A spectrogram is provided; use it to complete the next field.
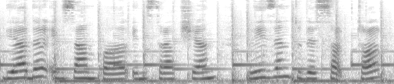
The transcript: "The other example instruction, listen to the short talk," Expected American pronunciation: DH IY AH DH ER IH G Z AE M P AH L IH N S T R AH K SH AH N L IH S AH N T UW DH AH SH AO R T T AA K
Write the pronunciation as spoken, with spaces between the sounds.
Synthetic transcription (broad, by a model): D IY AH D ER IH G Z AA M P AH L IH N S T R AH K SH AH N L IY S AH N T UW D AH S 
